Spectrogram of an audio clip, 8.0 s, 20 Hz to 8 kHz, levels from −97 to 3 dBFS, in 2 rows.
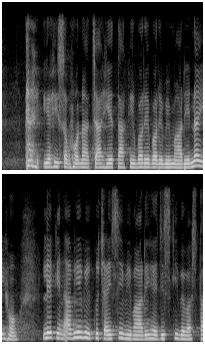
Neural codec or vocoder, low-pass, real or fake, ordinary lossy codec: none; 7.2 kHz; real; none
